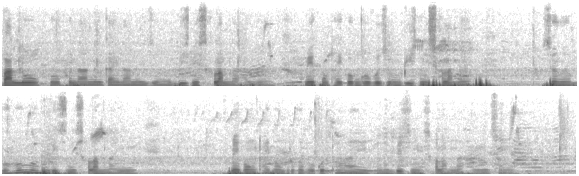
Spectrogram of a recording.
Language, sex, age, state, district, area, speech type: Bodo, male, 30-45, Assam, Udalguri, rural, spontaneous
